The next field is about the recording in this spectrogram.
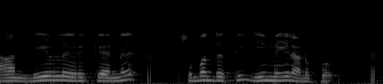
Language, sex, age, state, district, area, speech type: Tamil, male, 60+, Tamil Nadu, Namakkal, rural, read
